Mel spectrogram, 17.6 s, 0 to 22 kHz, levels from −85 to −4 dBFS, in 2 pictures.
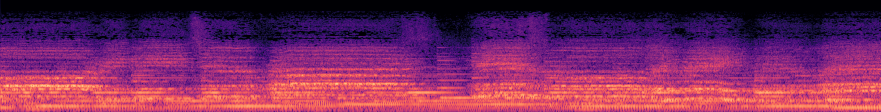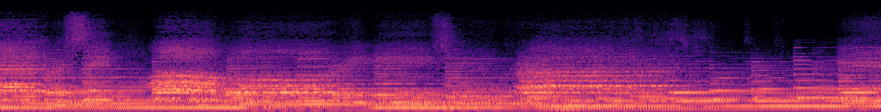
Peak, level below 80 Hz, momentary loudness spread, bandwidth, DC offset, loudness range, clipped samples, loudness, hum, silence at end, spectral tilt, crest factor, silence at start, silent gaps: -6 dBFS; -40 dBFS; 6 LU; 15 kHz; under 0.1%; 3 LU; under 0.1%; -21 LUFS; none; 0 s; -6.5 dB/octave; 16 dB; 0 s; none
